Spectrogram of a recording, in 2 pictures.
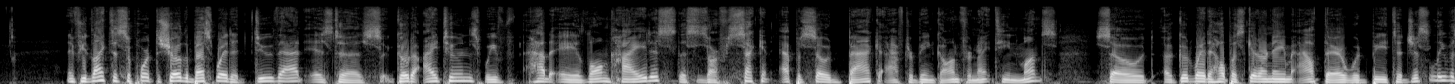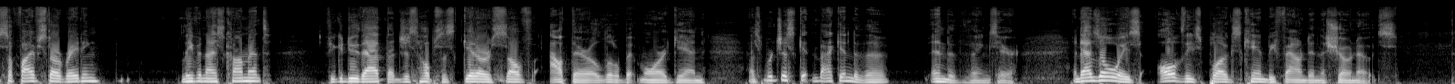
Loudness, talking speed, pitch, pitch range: -13 LUFS, 215 wpm, 120 Hz, 105-145 Hz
